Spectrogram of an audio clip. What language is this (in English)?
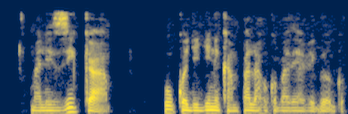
Swahili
